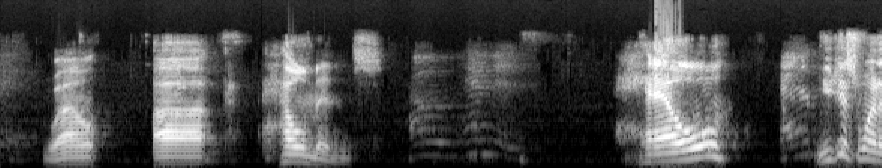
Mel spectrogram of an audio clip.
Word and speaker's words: Hellmann's: Well, Hellmann's.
